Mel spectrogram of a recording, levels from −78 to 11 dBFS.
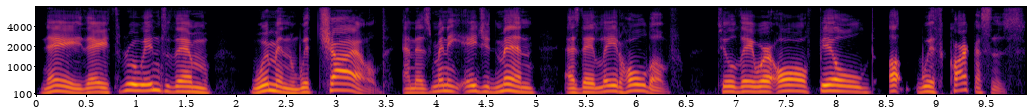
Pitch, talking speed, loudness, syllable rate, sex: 165 Hz, 160 wpm, -16 LUFS, 3.9 syllables/s, male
